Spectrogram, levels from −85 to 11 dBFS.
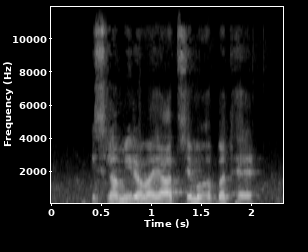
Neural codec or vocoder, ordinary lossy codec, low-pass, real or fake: none; Opus, 32 kbps; 10.8 kHz; real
